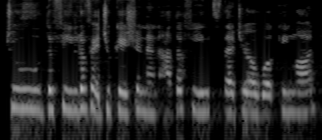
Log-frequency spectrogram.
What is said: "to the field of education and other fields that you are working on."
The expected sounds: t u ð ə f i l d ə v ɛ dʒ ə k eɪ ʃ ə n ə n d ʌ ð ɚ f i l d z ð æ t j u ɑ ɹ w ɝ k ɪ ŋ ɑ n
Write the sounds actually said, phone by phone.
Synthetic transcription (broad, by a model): t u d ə f i l d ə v ɛ dʒ ə k eɪ ʃ ə n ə n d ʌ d ɚ f i l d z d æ t j u ɑ ɹ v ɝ k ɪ ŋ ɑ n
